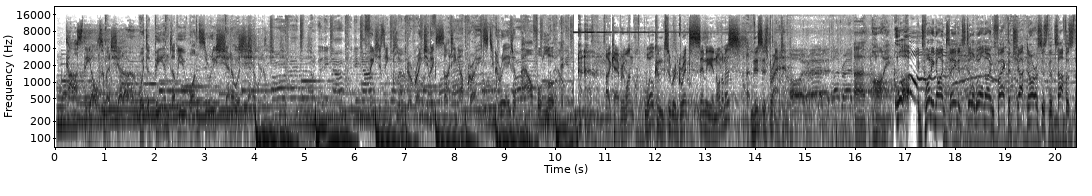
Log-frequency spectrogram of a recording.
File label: english australian commercial, compelling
